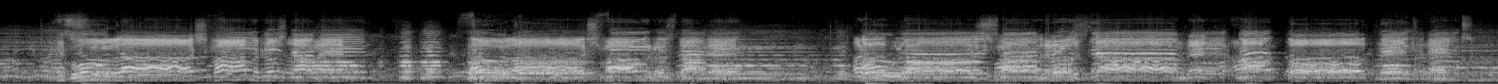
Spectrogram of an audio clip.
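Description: A small mixed group of people singing a song together, accompanied by an accordion.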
